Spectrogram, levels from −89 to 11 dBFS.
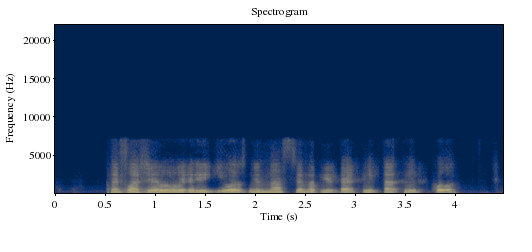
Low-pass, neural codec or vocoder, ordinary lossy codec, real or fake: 7.2 kHz; codec, 16 kHz, 0.5 kbps, FreqCodec, smaller model; MP3, 96 kbps; fake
